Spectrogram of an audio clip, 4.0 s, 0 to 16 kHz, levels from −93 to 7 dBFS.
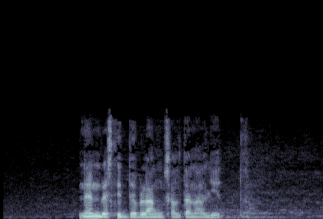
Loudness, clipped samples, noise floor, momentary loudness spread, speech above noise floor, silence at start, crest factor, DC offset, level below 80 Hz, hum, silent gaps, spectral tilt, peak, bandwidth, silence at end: -20 LUFS; under 0.1%; -62 dBFS; 23 LU; 43 dB; 1 s; 18 dB; under 0.1%; -56 dBFS; none; none; -6.5 dB/octave; -4 dBFS; 7.8 kHz; 0.85 s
